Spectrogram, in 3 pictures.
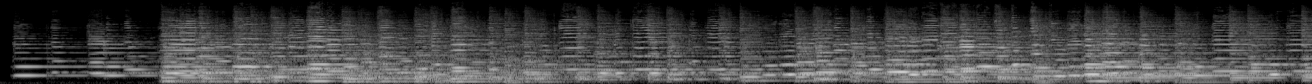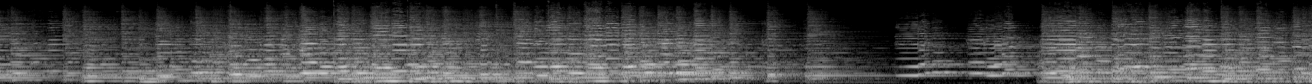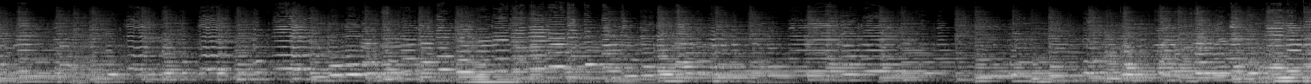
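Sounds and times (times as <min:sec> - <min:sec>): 
allegro classical piece: 0:00.0 - 0:39.3.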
